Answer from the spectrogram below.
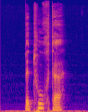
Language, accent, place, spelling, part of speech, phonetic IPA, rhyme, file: German, Germany, Berlin, betuchter, adjective, [bəˈtuːxtɐ], -uːxtɐ, De-betuchter.ogg
- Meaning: 1. comparative degree of betucht 2. inflection of betucht: strong/mixed nominative masculine singular 3. inflection of betucht: strong genitive/dative feminine singular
